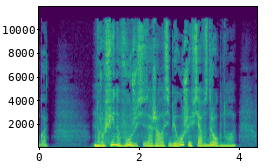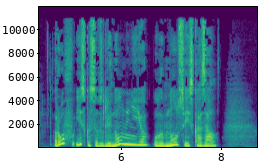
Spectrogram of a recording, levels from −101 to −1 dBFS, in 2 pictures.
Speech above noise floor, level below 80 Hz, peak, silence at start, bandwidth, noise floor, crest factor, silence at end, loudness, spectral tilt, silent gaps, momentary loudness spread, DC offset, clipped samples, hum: 33 dB; -58 dBFS; -2 dBFS; 0 s; 11.5 kHz; -48 dBFS; 14 dB; 0.8 s; -15 LUFS; -5.5 dB/octave; none; 10 LU; under 0.1%; under 0.1%; none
